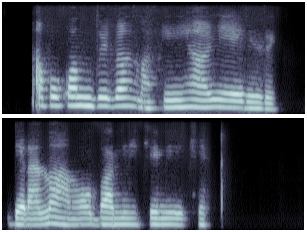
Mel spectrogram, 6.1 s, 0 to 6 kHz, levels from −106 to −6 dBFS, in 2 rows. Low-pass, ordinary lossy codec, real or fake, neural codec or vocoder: 5.4 kHz; none; fake; codec, 16 kHz, 1 kbps, X-Codec, HuBERT features, trained on general audio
